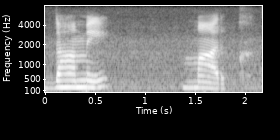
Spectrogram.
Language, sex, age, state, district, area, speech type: Marathi, female, 18-30, Maharashtra, Ratnagiri, urban, spontaneous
